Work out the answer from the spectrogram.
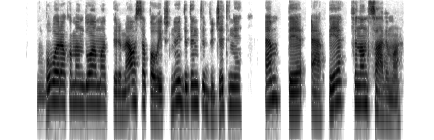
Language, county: Lithuanian, Kaunas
